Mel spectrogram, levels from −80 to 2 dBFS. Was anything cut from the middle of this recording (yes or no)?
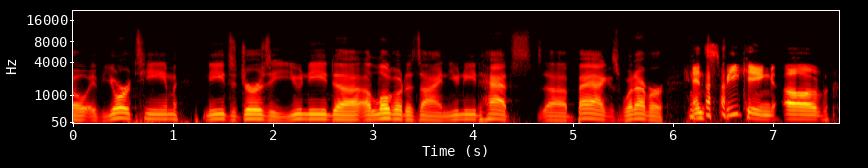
yes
